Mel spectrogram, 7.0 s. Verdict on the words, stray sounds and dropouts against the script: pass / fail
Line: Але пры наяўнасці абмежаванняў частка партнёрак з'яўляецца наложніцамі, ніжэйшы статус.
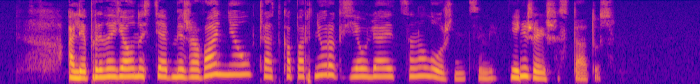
pass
